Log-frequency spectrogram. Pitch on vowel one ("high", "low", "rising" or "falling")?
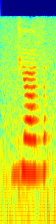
high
